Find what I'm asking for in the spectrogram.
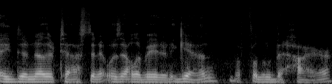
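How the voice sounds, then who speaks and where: In a dark, mellow tone, a man talks at a very fast pace with a medium pitch. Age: 70s. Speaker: retired logger and former video store owner. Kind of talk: interview. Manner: hesitant, many fillers.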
